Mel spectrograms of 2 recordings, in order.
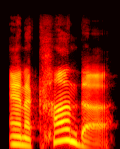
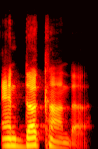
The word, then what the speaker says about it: Anaconda: And I basically mispronounced Anaconda in the video a bunch of times and said Andaconda, right?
